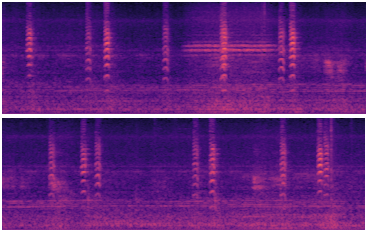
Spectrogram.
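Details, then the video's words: Several caged zebra finches call with clipped, nasal, harmonic beeps repeated irregularly, plus a short buzzy warbling phrase around three seconds in, against faint room noise. "Zebra Finches Singing in the cage"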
